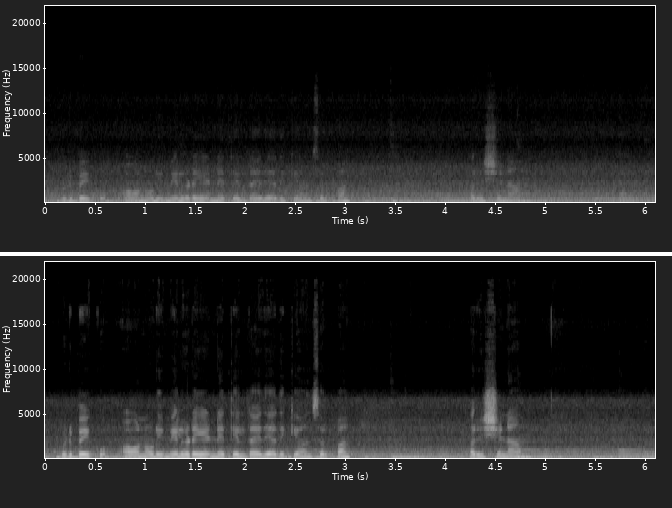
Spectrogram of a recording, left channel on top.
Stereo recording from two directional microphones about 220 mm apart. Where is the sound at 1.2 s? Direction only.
30° right (ahead or behind).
